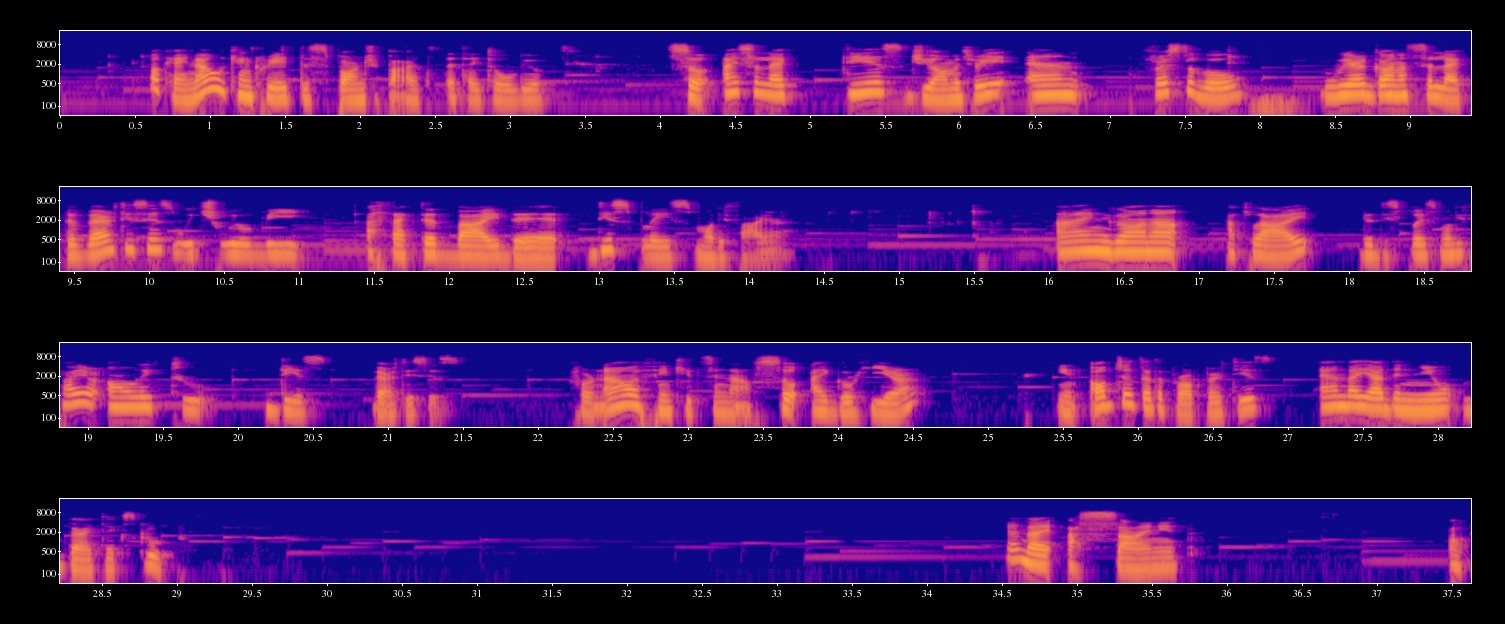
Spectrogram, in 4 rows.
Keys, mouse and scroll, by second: 0.1 KP_1, 0.7-1.2 scroll up 2, 1.2 shift+middle click, 1.4-2.5 scroll up 3, 2.5-3.1 scroll down 1, 3.1 click, 3.5-8.6 shift+middle drag, 8.6 Tab, 9.3-9.7 scroll up 1, 9.7-12.7 shift+middle drag, 15.4 ctrl+1, 15.9-16.4 scroll down 1, 16.4 alt+z, 17.2-18.3 drag, 21.5 scroll up 1, 26.7 click, 30.0-33.3 drag, 33.3 BackSpace, 37.5-37.6 drag.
